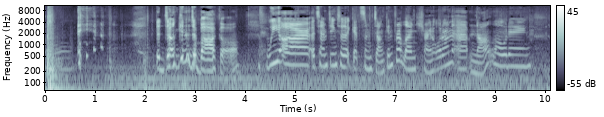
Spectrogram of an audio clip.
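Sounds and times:
car door latch releasing: 0:00.0 - 0:00.5
speech: 0:02.2 - 0:09.9.

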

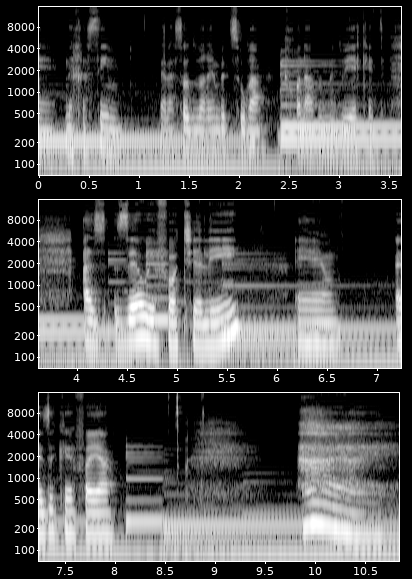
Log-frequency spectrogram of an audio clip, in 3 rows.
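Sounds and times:
speech: 0:00.3 - 0:08.2, 0:09.8 - 0:10.5
deep inhale with a voiced sigh-like quality: 0:03.5 - 0:04.0, 0:08.7 - 0:10.8.

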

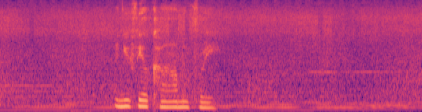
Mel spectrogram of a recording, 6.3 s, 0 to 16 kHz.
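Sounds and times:
gentle ocean waves: 0:00.0 - 0:06.3
low droning hum: 0:00.0 - 0:06.3
speech: 0:01.7 - 0:03.3.

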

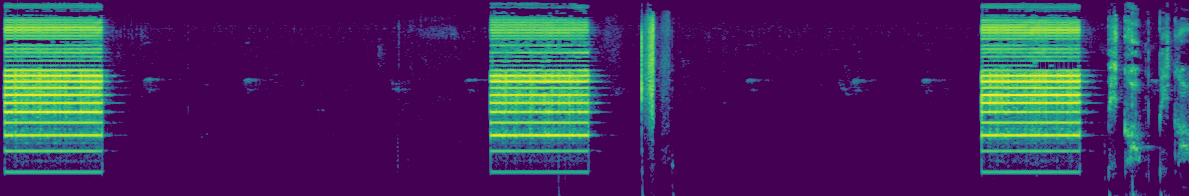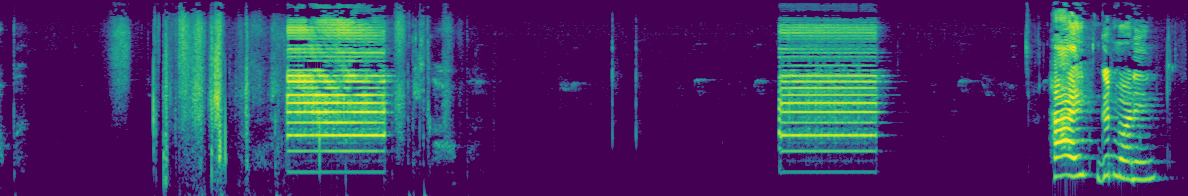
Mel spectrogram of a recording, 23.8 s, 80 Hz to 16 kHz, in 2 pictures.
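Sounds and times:
outgoing phone call ringback tone: 0:00.0 - 0:01.2, 0:04.9 - 0:06.1, 0:09.8 - 0:11.0, 0:14.7 - 0:15.9, 0:19.7 - 0:20.9
faint click: 0:18.0 - 0:18.4
speech: 0:22.9 - 0:23.6.

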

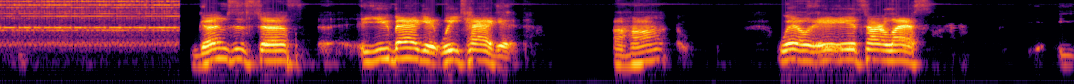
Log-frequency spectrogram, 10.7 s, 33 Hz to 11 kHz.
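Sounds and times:
telephone ringing with a bright electronic trill: 0:00.0 - 0:01.9
speech: 0:01.9 - 0:05.3, 0:06.1 - 0:06.7, 0:07.8 - 0:09.3.

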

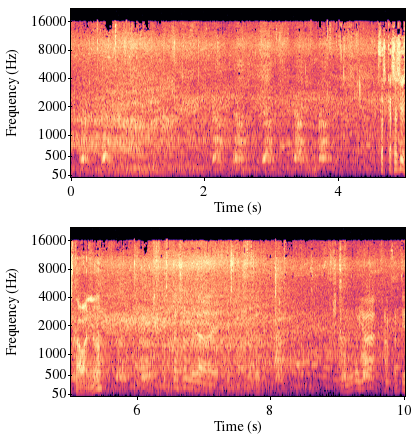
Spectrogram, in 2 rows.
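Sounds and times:
dog barking at some distance: 0:00.1 - 0:00.7, 0:02.1 - 0:04.0, 0:04.9 - 0:06.3, 0:08.1 - 0:08.3, 0:09.1 - 0:09.6
speech: 0:00.1 - 0:00.9, 0:04.6 - 0:05.8, 0:06.5 - 0:08.1, 0:09.1 - 0:10.0.

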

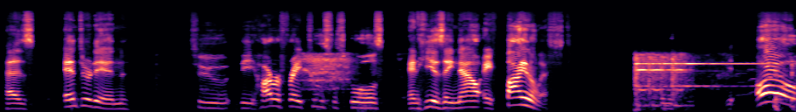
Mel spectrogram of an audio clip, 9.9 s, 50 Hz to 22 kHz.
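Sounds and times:
speech: 0:00.1 - 0:01.7, 0:02.4 - 0:07.2, 0:09.1 - 0:09.9
distance-teaching bell ringing: 0:07.9 - 0:09.9.

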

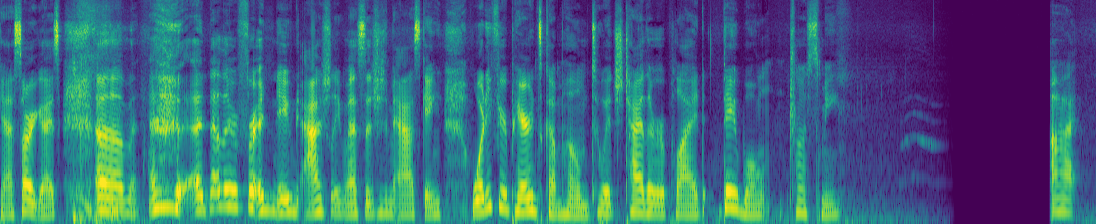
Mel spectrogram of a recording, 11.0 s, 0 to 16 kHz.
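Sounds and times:
speech: 0:00.0 - 0:08.5, 0:10.5 - 0:10.9
cat meowing: 0:09.0 - 0:09.6.

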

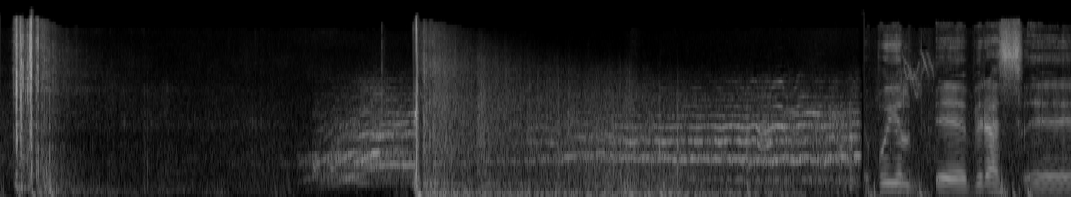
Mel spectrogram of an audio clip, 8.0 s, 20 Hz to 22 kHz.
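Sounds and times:
Ramadan iftar cannon firing: 0:00.0 - 0:00.8, 0:03.1 - 0:05.4
crowd murmuring and cheering: 0:02.2 - 0:06.8
speech: 0:06.6 - 0:08.0.

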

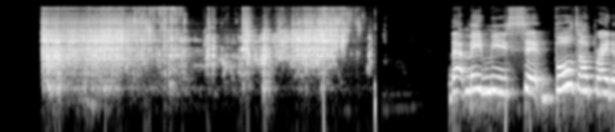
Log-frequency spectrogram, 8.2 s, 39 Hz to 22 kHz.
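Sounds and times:
loud water splashing in a creek: 0:00.6 - 0:05.0
speech: 0:06.0 - 0:08.1.

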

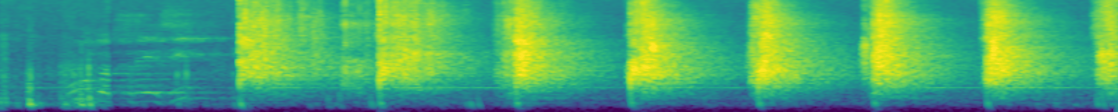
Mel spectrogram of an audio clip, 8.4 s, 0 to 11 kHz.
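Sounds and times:
people talking quietly: 0:00.5 - 0:01.6
sharp hand claps: 0:01.8 - 0:08.3.

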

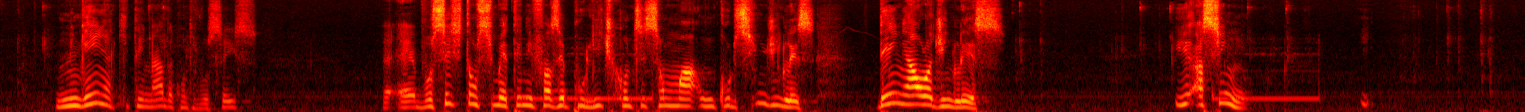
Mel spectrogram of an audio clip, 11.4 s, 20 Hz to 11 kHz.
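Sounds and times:
speech: 0:00.4 - 0:02.0, 0:02.9 - 0:07.6, 0:08.8 - 0:09.4
phone line ringing tone: 0:03.9 - 0:05.1, 0:09.1 - 0:10.0.

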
